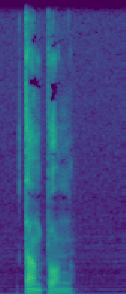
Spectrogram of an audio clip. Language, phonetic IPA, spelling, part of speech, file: Polish, [ˈtãmpɔ̃n], tampon, noun, Pl-tampon.ogg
